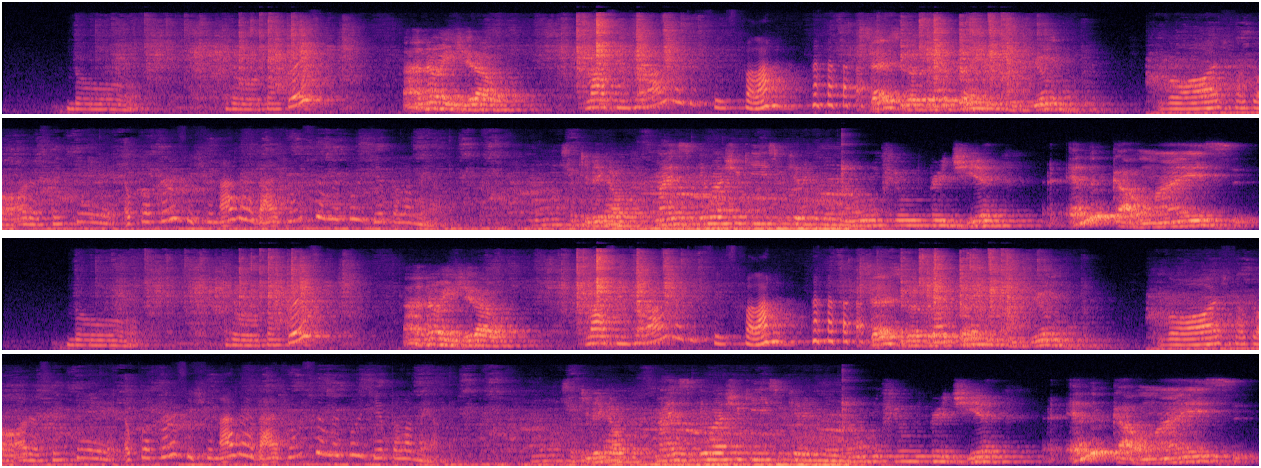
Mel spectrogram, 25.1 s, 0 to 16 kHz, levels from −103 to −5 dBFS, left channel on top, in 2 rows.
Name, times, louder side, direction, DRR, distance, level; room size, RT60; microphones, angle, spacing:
voice 1, 0.6-1.4 1.8-1.9 2.2-3.1 5.8-7.8 8.1-8.8 9.3-10.0 11.6-17.0 18.3-18.8, right 1 dB, 10° right, 6 dB, 0.3 m, -34 dB
sound 1, 0.7-4.1 4.5-7.2 8.1-10.8, equal, 15° left, 2.3 m, -35 dB
voice 2, 4.0-5.1 8.6-10.7 17.8-22.7 23.2-25.0, equal, 80° left, -4 dB, 2.1 m, -31 dB
sound 2, 11.4-21.0, equal, 55° left, 2.0 m, -37 dB
12.0 x 4.7 x 2.4 m, 1.1 s
head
